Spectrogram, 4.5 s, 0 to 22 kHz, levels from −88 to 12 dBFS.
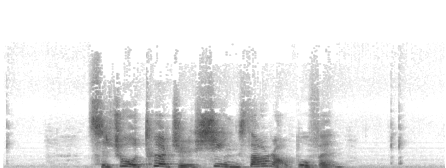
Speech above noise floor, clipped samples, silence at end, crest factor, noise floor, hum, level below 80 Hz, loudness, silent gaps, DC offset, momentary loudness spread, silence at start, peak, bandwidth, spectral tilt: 41 dB; under 0.1%; 0.45 s; 18 dB; -60 dBFS; none; -66 dBFS; -19 LUFS; none; under 0.1%; 8 LU; 0.9 s; -4 dBFS; 15.5 kHz; -3 dB/octave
